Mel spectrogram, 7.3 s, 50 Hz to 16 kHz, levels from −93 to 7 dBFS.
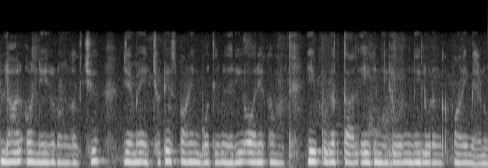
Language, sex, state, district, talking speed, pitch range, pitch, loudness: Garhwali, female, Uttarakhand, Tehri Garhwal, 230 wpm, 185-200 Hz, 195 Hz, -18 LUFS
